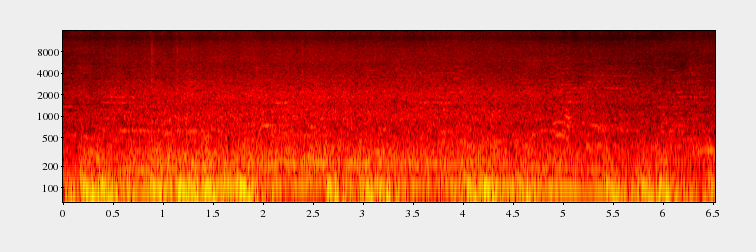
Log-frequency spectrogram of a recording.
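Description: Assault air bike's fan spinning fast under a hard pedalling sprint: a steady rushing whoosh of air.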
